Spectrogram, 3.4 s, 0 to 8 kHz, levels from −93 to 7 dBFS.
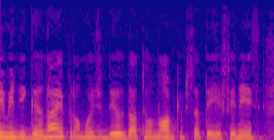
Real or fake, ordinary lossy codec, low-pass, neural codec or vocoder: real; none; none; none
